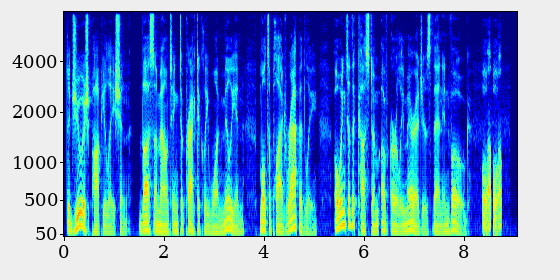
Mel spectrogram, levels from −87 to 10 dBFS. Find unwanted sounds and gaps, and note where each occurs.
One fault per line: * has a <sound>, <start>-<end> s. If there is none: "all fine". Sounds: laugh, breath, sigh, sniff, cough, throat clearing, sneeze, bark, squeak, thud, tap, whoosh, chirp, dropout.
* has a laugh, 8.4-8.8 s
